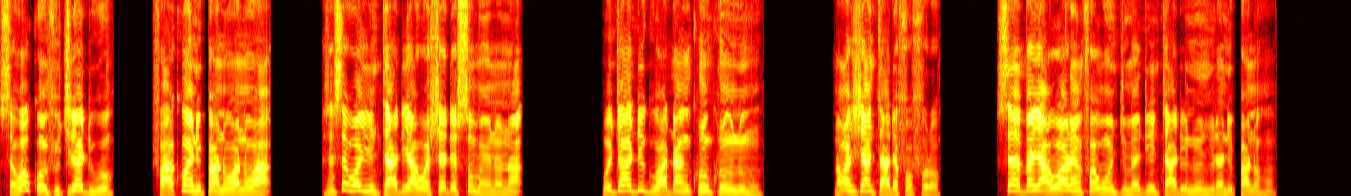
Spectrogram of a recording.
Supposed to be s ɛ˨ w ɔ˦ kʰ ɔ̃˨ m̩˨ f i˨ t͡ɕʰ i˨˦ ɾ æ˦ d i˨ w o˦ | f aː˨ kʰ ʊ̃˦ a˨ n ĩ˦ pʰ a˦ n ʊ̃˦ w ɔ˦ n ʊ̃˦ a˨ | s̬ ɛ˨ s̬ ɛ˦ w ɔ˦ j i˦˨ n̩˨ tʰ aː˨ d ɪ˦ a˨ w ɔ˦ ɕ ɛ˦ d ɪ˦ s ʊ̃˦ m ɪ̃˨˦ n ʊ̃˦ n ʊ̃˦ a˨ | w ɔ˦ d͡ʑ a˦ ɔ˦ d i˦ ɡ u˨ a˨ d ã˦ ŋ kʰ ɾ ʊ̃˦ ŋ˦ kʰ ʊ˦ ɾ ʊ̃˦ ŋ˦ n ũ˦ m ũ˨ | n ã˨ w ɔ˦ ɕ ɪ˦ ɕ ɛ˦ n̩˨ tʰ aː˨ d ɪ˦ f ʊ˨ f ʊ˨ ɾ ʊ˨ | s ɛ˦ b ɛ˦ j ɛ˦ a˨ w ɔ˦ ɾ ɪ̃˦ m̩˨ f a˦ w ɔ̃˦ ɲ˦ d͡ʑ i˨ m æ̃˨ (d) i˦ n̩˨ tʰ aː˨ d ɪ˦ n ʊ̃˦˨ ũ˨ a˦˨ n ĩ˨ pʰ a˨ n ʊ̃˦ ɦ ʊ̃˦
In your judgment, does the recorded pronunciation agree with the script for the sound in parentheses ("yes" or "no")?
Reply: yes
